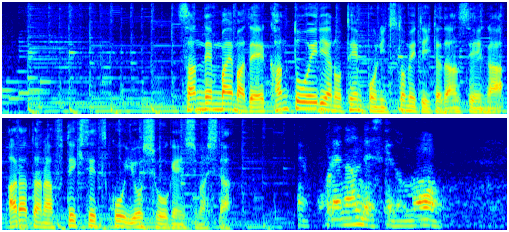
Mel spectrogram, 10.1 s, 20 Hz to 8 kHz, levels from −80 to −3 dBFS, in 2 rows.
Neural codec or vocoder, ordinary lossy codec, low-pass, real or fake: none; none; none; real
